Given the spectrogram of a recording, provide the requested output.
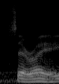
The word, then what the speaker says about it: Sarai: Sarai is the way it's still pronounced here. Her name hasn't been changed yet.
